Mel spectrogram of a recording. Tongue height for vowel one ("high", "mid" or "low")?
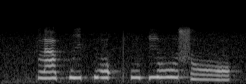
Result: low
